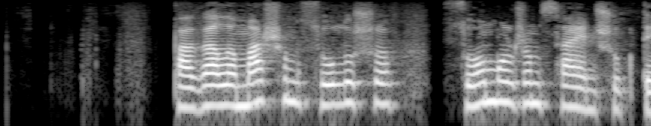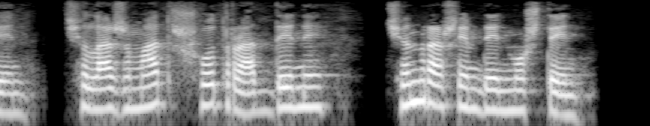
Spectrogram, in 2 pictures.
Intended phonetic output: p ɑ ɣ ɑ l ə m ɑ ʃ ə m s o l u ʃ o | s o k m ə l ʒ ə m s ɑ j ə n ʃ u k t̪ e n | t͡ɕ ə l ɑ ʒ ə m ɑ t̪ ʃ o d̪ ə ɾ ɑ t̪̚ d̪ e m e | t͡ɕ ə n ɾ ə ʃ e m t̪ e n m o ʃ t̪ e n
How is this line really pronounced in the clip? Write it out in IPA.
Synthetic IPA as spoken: p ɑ ɣ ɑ l ə m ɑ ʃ ə m s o l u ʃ o | s o m ə l ʒ ə m s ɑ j ə n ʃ u k t̪ e n | t͡ɕ ə l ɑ ʒ ə m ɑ t̪ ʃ o t̪ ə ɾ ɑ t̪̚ d̪ e n e | t͡ɕ ə n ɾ ɑ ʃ e m d̪ e n m o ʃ t̪ e n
